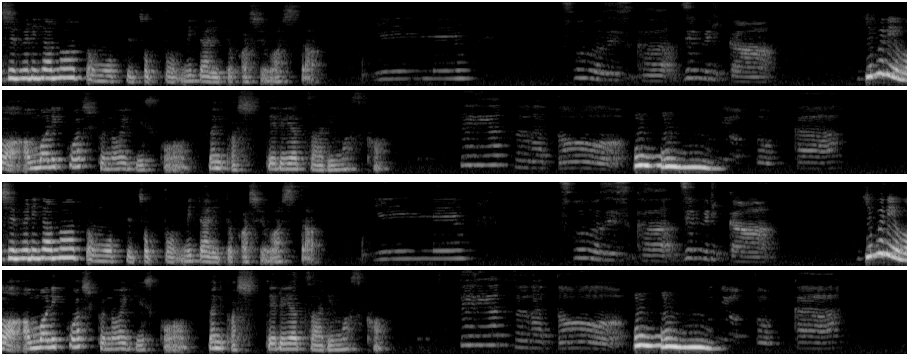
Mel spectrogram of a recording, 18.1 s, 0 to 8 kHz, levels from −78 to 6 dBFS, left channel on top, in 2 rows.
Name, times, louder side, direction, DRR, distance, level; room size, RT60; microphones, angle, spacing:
voice 1, 0.0-3.1 8.6-12.9 15.4-16.2, right 2 dB, 40° right, 0.9 m, -22 dB
voice 2, 3.7-4.9 5.6-7.7 8.6-8.7 13.6-15.3 16.2-17.4, right 2 dB, 60° right, 4.1 m, -43 dB
11.5 x 9.4 x 2.4 m
head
